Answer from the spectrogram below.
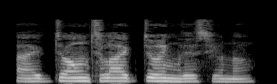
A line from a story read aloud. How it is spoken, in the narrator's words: Vimia said, her tone miserable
